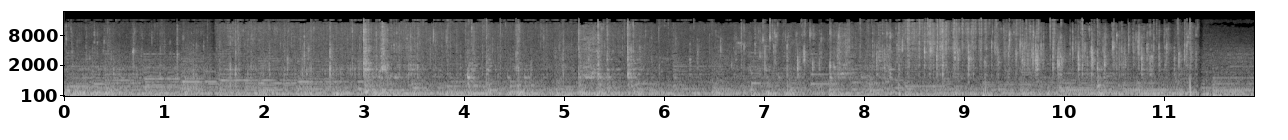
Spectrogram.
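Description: Battered squid rings deep-frying in hot oil in a wok, a steady crackling sizzle. It cuts off near the end.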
